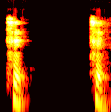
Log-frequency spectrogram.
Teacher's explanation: top of that after the lips you have the alveolar Ridge the alveolar Ridge is that point where you pronounce the sound tip tip so when your tongue goes against that point you know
